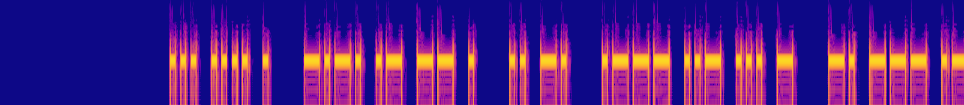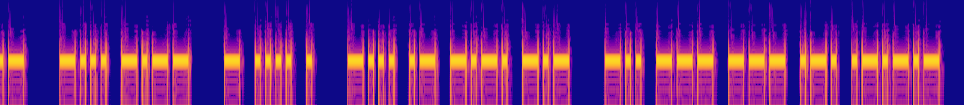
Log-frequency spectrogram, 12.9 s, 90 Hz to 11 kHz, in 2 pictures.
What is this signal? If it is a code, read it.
Morse code, heard as a keyed tone, about 34 wpm, 700 Hz. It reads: SHE CAME IN JUST NOW BY THE BACK DOOR.
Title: Sentences from Top 300 Words 35wpm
